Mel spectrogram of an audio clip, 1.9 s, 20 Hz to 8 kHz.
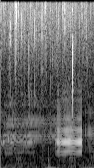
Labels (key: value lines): label: biophony, croak
recorder: SoundTrap 500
